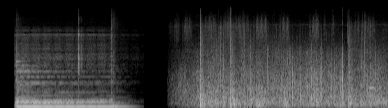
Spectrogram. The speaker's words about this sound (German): Das, was Sie da hören, sind Raketen, die von militanten Palästinensern vom Gazastreifen aus Richtung Israel abgefeuert wurden. Hunderte sollen es bereits am Montagabend gewesen sein.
